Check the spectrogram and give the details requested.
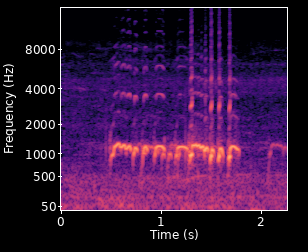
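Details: A single phrase of zebra dove lure song: a quick, purring series of mellow coos, louder toward the middle, ending with a few softer trailing notes.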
